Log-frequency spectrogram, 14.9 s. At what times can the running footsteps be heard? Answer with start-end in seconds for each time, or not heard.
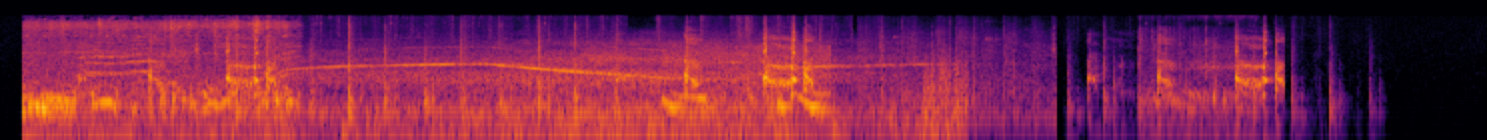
1.8-13.8.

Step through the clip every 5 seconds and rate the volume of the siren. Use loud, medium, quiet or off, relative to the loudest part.
loud, loud, off.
